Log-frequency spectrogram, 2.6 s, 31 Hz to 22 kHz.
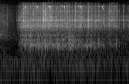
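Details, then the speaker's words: Alternator on a Pontiac Sunfire/Chevy Cavalier, hand-spun at unknown speed: a thin high squeal over a rough, gritty growl, suspected worn alternator bearing, not confirmed. "you hear that squeal and growl imagine that sucker at like 800 RPMs because I don't know how many rippings I just throw at it but it wasn't 800."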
